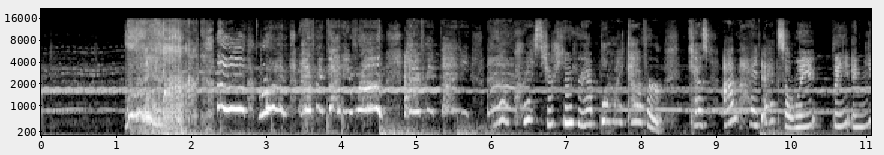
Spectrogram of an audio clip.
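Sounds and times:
person screaming: 1.1 - 3.1
high wavering cries: 1.1 - 6.8.

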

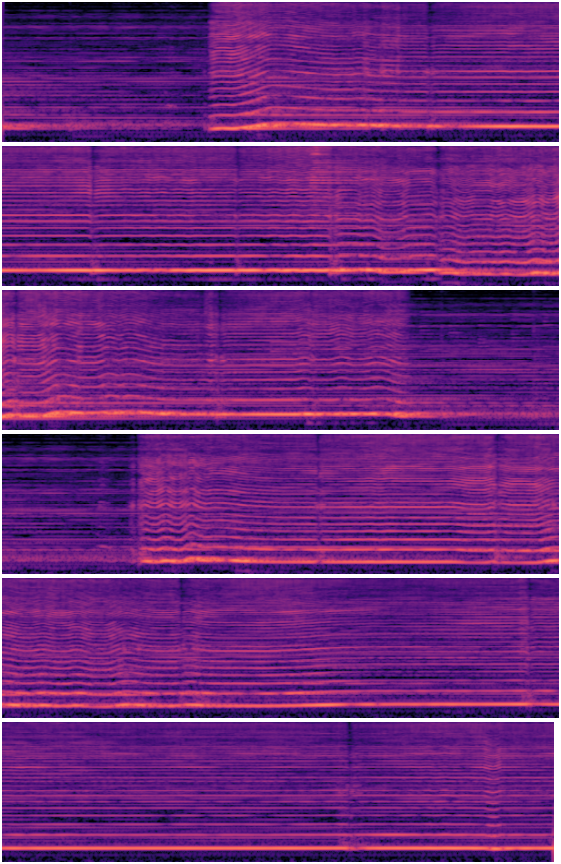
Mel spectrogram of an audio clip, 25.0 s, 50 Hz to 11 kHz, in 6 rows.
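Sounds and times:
bowed string instrument solo: 0.0 - 25.0.

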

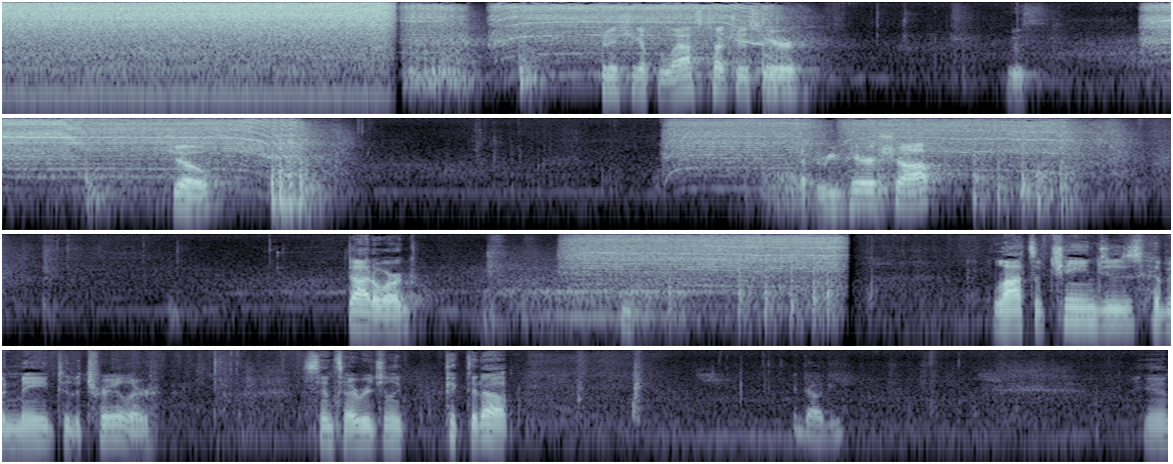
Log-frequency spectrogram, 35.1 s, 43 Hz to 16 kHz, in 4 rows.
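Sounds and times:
cordless drill running: 0.0 - 6.0, 8.6 - 11.4, 13.7 - 17.3, 21.7 - 23.9.

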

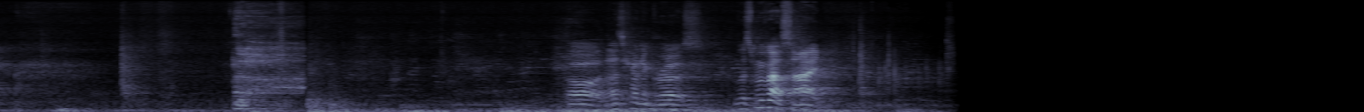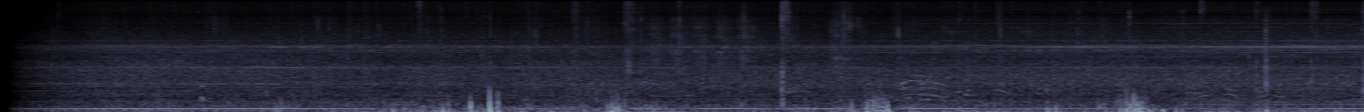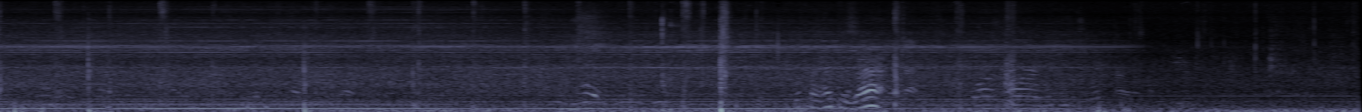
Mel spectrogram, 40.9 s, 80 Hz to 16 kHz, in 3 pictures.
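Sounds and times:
low engine-like drone: 13.8 - 40.9.

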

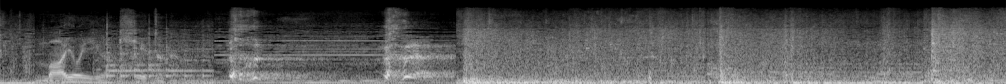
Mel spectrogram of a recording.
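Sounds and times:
background music: 0.0 - 5.4.

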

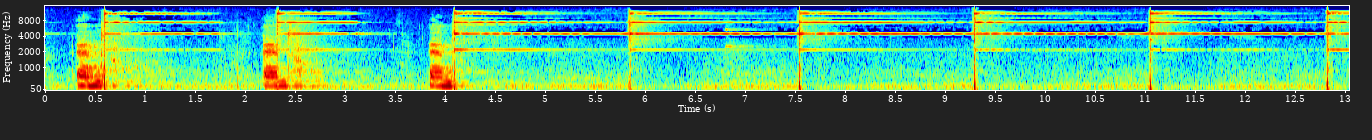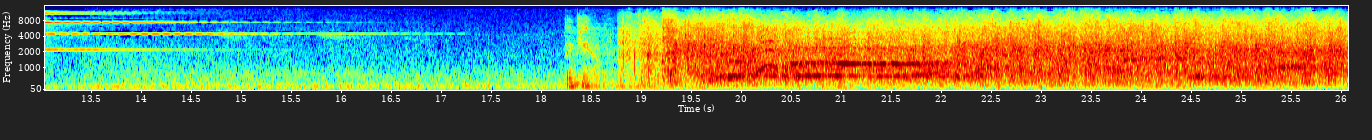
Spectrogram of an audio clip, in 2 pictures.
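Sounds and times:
small metal bell struck: 4.1 - 17.2.

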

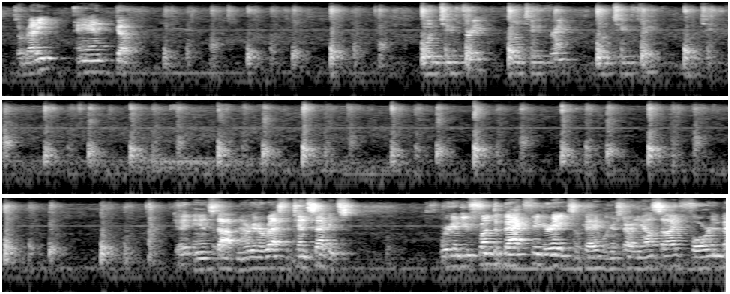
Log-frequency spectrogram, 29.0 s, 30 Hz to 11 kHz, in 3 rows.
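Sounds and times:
footsteps on foam mat: 2.0 - 21.7.

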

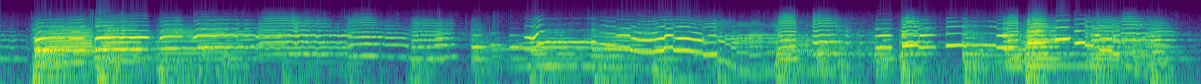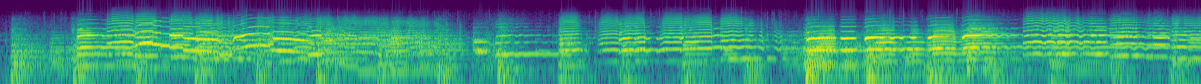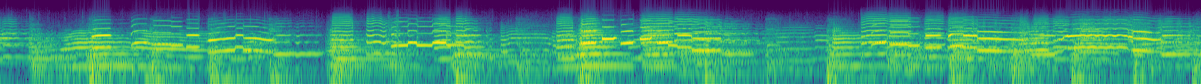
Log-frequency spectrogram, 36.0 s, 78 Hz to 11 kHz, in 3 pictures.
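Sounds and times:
jazz band playing live: 0.0 - 36.0
trombone: 0.0 - 36.0
trumpet: 0.0 - 36.0.

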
